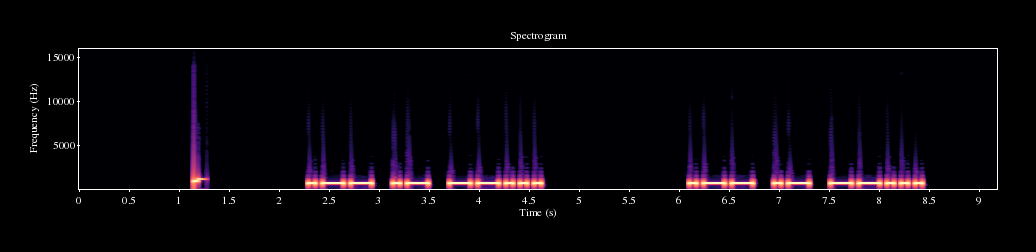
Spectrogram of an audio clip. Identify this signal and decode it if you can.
Morse code, heard as a keyed tone, about 17 wpm, 700 Hz. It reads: WA7 WA7
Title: USA Call Sign Prefixes - Repeated 2x - 17wpm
